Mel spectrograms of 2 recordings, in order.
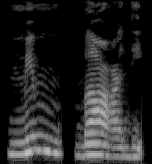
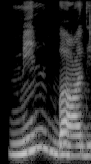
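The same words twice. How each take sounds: First: मिम with a long hummed m into बादी; n changed to m. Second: मिन with a clear n before बाद; wrong n sound. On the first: Teacher models qalb for students, slow nasal m in मिम. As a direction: hold the m of मिम, slowly, then बादी. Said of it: "मीम के साथ बदल कर पढ़ेंगे". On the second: Teacher shows students the reading to avoid, n kept in मिन. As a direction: say मिन unchanged, ending on n. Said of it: "नहीं कहेंगे". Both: Shown as a demonstration.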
